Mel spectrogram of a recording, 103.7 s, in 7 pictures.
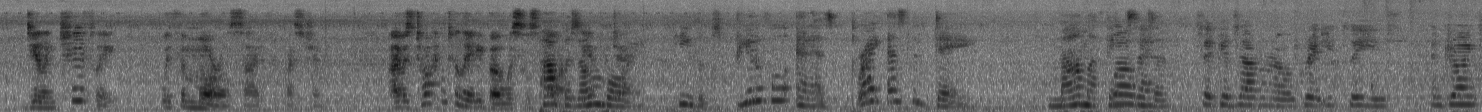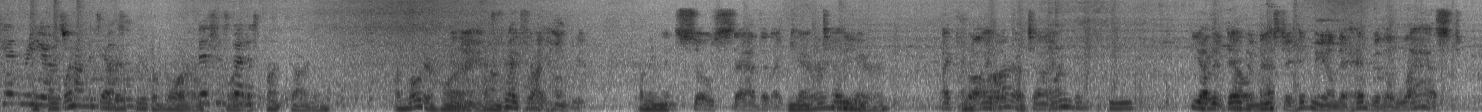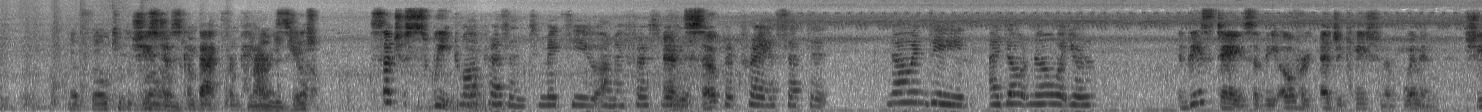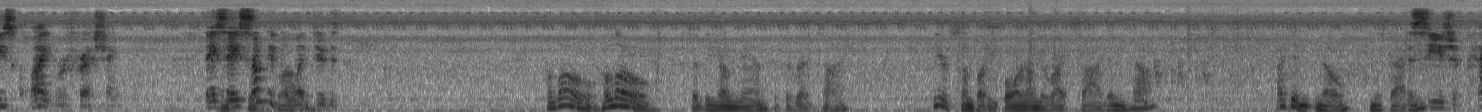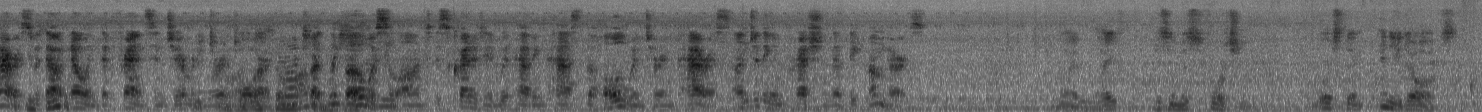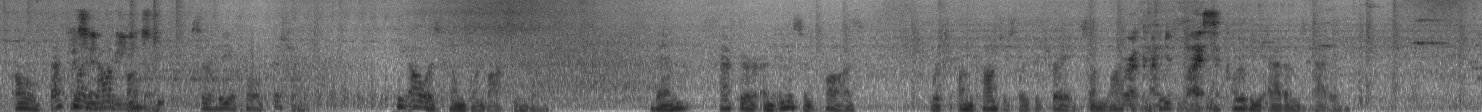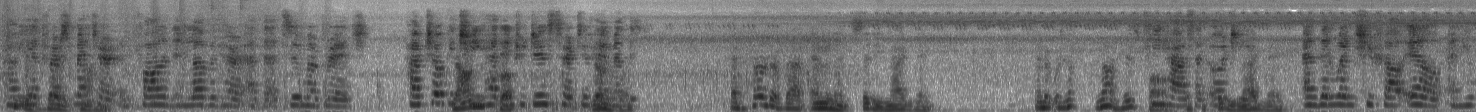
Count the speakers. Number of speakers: five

